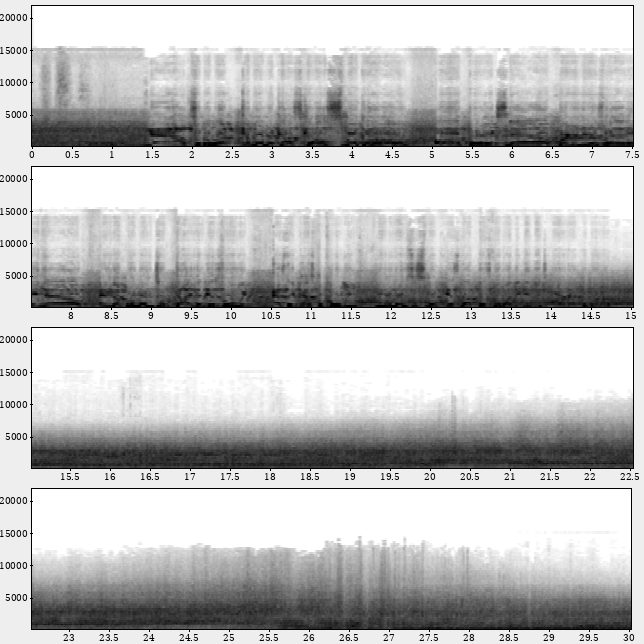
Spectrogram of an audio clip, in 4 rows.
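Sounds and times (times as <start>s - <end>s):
jets taking off roaring: 0.0s - 30.0s.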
